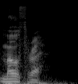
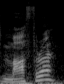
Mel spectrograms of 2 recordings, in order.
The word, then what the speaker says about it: Mothra: one called it MOA like no it's Mothra like moth like the thing yeah right how do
